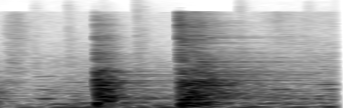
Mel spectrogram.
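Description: Two heavy, booming impacts about half a second apart as a police team rams and forces open a door, each with a short ringing decay over a low background rumble. No one speaks.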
